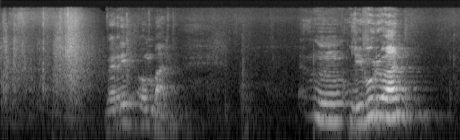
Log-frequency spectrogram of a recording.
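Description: A man speaks clearly and calmly.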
